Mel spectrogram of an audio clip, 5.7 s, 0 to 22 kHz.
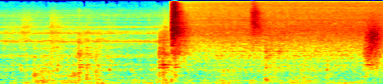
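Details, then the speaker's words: Switched-off 40 A plasma cutter hisses constantly with a few sharper puffs as soon as compressed air is connected; not leaking at the external fitting but internally, owner suspects air is used as a cooling medium. "makes that noise and it's not leaking out of the fitting external it's leing internally [Music] somehow um wondering if they're just using compressed air as a cooling medium"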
